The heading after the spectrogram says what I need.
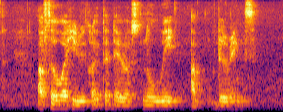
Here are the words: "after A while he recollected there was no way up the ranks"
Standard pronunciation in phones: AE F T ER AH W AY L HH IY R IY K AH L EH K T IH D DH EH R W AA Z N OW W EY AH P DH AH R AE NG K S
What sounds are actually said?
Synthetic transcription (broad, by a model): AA F T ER AH W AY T HH IY R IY K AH L EH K T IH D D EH W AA S N OW W EY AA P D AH R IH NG S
